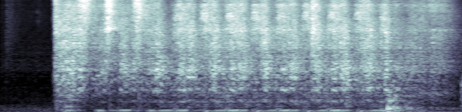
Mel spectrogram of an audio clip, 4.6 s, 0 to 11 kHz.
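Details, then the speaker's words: Custom motorcycle with an S&S Harley Evolution-style V-twin, parked about 20 years, during its first revival start: rough churning crank for about four seconds with a sharp pop as fire comes out; it never runs. "oh uh was fire supposed to come out yeah that's second"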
